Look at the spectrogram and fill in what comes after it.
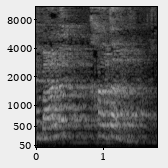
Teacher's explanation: का और खा के बीच में थोड़ी सी हा जैसी आवाज आती है। पूर्ण रूप से हा की आवाज भी नहीं आती, लेकिन थोड़ा सा प्रतीत होता है कि हा जैसी आवाज यहाँ पर है। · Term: जिह्वा मूली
